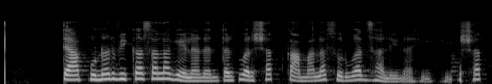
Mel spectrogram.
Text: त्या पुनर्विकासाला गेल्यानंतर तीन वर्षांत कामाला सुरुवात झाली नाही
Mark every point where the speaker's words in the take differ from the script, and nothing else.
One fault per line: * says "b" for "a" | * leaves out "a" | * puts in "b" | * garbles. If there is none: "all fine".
* leaves out "तीन"
* garbles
